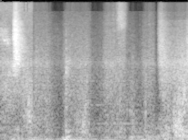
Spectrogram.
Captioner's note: rustle of fabric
